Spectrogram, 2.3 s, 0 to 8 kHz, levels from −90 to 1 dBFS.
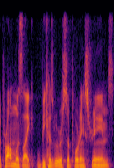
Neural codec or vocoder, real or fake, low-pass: none; real; 7.2 kHz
